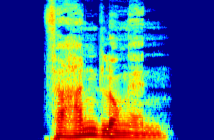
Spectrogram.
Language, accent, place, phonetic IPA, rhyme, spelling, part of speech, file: German, Germany, Berlin, [fɛɐ̯ˈhandlʊŋən], -andlʊŋən, Verhandlungen, noun, De-Verhandlungen.ogg
- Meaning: plural of Verhandlung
